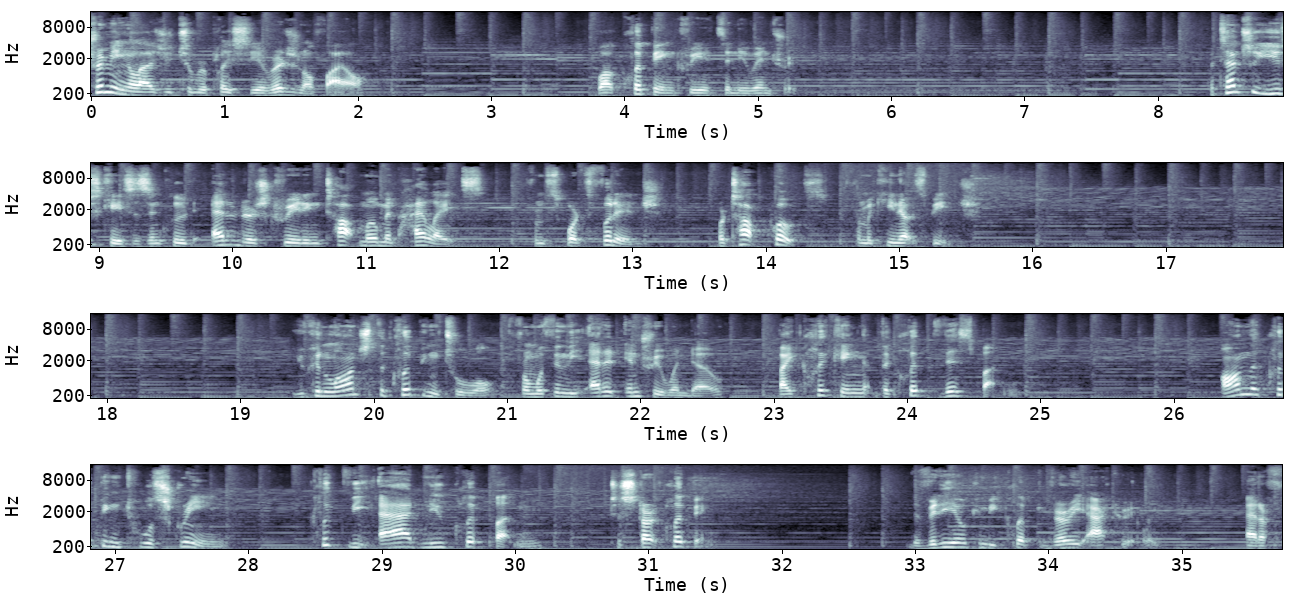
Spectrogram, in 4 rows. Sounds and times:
Speech: 0.0 - 2.1, 3.8 - 5.4, 8.4 - 15.6, 19.4 - 24.9, 26.4 - 27.9, 28.5 - 31.5, 33.0 - 34.9, 35.5 - 35.7
Music: 0.0 - 35.7.

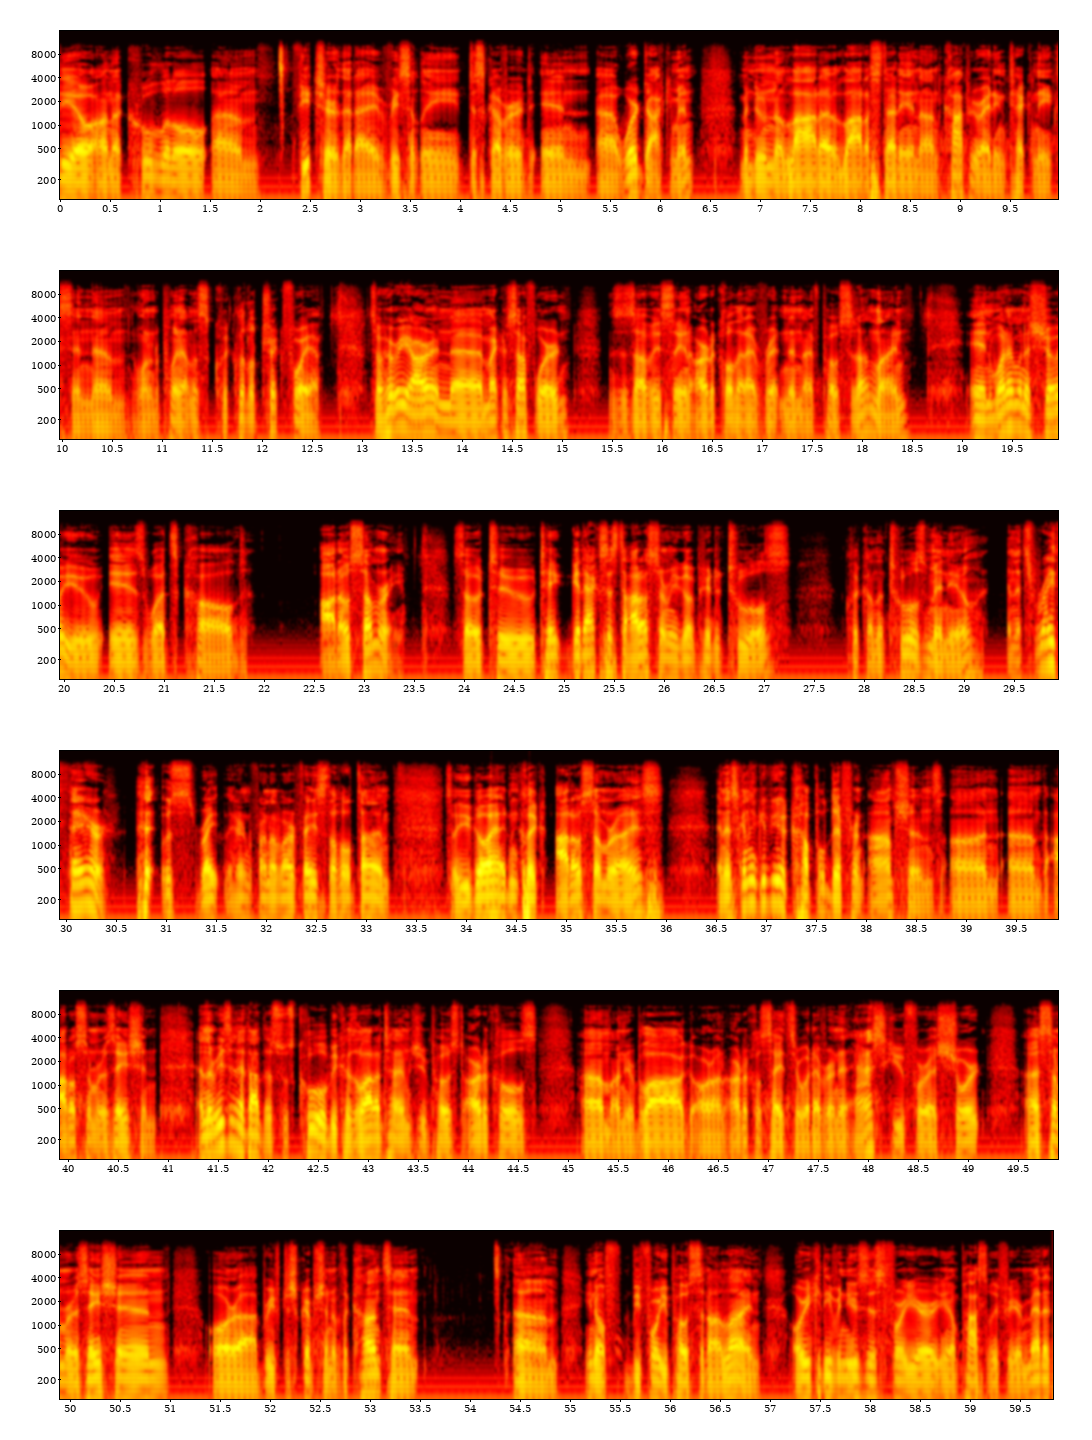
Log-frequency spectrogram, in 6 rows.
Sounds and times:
Speech: 0.0 - 21.9, 22.6 - 53.6, 54.3 - 59.8.

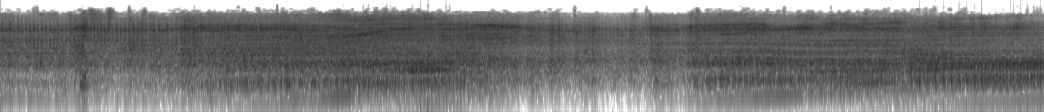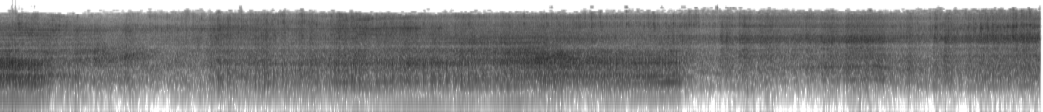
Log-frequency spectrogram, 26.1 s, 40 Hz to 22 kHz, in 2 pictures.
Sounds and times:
Clatter: 0.0 - 14.1, 14.9 - 26.0.

